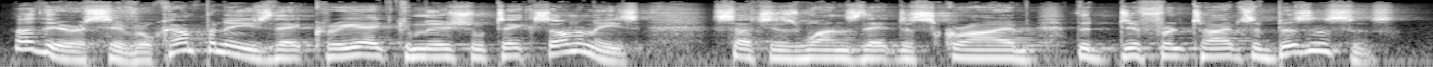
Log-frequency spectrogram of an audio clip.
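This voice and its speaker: A man acting in a scripted radio play as a learned professor, precise and didactic, with a dry, gently sceptical manner. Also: on the high side, expressive, moderate pace. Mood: didactic, measured. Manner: precise, didactic, dryly teasing.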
